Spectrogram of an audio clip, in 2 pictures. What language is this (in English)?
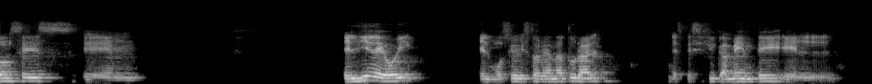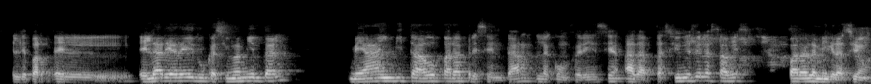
Spanish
